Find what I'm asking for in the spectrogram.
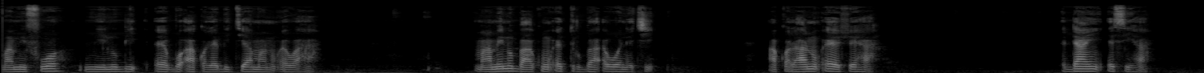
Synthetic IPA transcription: mã˨mɪ̃˨fʊ˦ɔ˦mĩ˨e˨nʊ̃˦bi˦ɛ˦˨bɔ˦ʔa˨kʰɔ˨la˨˦bi˦tʰi˦a˦mã˨nʊ̰̃˨ʔɛ̰˦wa˨ɦa˨ | mã˨mɪ̃˦nʊ̃˦baː˨kʰʊ̃˦ʔɛ˦tu˨ɾu˨ba˦ʔɛ˦wɔ˦nɛ̃˨t͡ɕʰḭ˦ | a̰˨kʰɔ̰˨laː˨˦nʊ̰̃˦ʔɛ˦ɛ˨ɕᶣɛ˦ɦa˨ | ɛ˨dã˦nɛ˦si˨ɦa̰˨

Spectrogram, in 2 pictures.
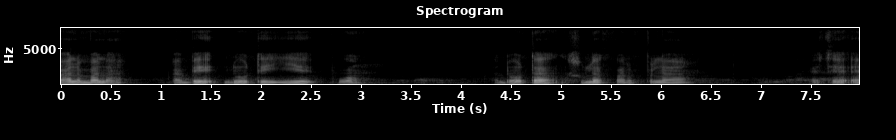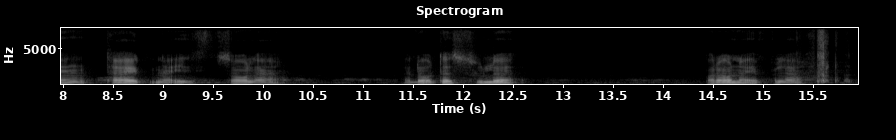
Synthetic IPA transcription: paː˨lɪ˨ba˦la˦ | a˨be˦do˦te˨ji˦e˦pʰʊ˦ɔ˨ŋ | a˨dɔ˦ta˨su˦la˦k͡pa˨ɾɪ˦pɪ˨laː˦ | a̰˨t͡ʃɛ˦ʔɪ˨ntʰa˦ɪ˨tna̰˦ʔɪ˨sɔ˦laː˦ | a˨dɔ˦ta˨su˦la˦ | k͡pa˨ɾa˦na̰˦˨ʔɪ̰˨pɪ˨laː˦

